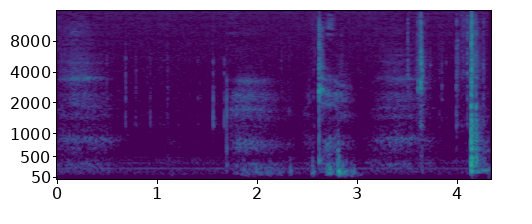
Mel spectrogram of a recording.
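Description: Faint, scattered clicks and taps of hard plastic parts as a Transformers Roadbuster toy car is handled and a loosened piece is worked back into place.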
